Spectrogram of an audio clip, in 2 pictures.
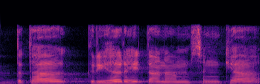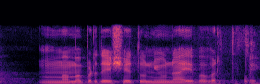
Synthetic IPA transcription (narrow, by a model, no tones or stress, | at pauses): t̪ɐt̪ʰaːkɾiɦɐɾɐɦit̪aːnaːmsɐŋkʰjaː | mɐmɐpɾɐd̪eːʃeːt̪unjuːnaːjeːʋɐʋɐɾt̪ɐt͡seː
